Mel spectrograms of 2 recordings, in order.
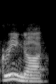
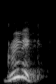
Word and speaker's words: Greenock: me here the the port is called is pronounced or spelled green on G R een Ock Greenock but you don't call it green knock no it's Greenwich it's Greenwich Greenwich Green ik what a heck do I know you know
